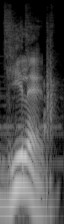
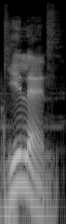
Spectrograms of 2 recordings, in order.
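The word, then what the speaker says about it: Ghislaine: talking about her and referred to her as gilen and i was like ah that's how you say it gilen and it's the same with virginia duffray who's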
